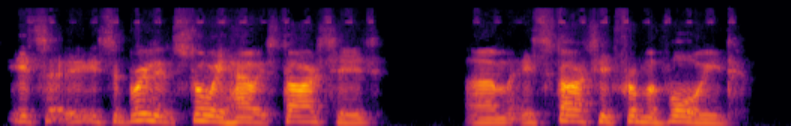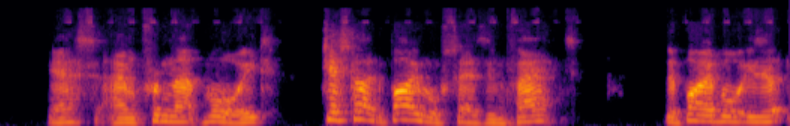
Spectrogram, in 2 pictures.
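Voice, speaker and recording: Bright-voiced man hosting a chat. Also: medium pitch, poor audio. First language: not English. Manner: hesitant, many fillers and restarts. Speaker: host. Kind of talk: casual video-call chat.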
